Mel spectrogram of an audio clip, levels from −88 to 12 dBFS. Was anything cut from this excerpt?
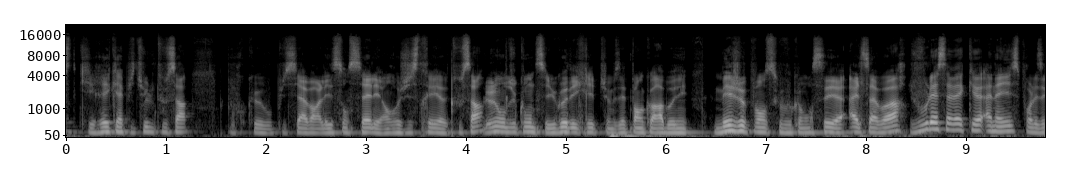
no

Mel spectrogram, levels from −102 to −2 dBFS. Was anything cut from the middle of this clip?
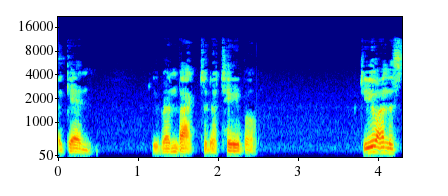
no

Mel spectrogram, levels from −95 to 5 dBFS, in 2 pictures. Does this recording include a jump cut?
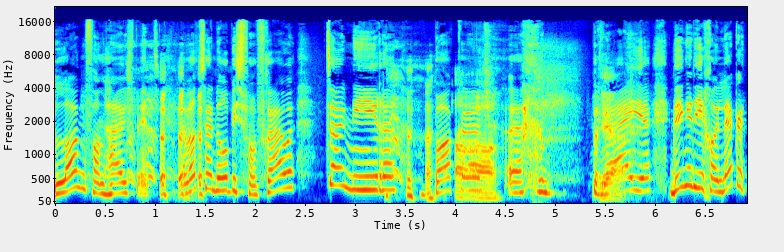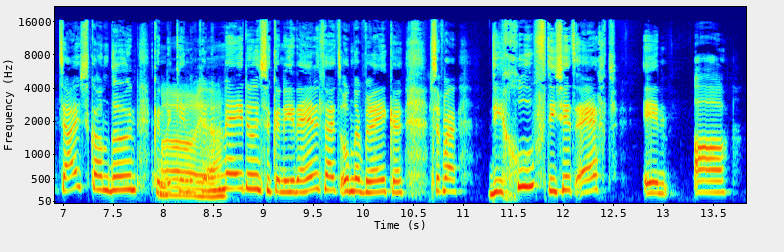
no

